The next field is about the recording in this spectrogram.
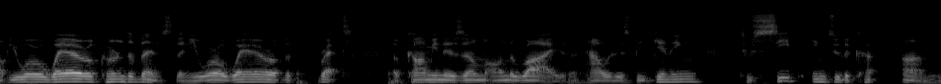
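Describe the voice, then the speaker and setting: Casting: man to play earnest 1950s TV or radio news anchor, lowish voice, grave, formal, slightly halting delivery. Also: close to an everyday voice. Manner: formal and solemn, halting over words. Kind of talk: mock 1950 newscast, scripted with stumbles.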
